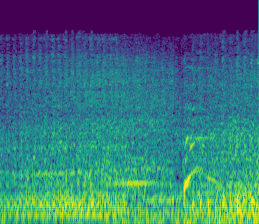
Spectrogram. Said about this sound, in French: Vous venez d'entendre le bruit du moteur d'un des cartes du karting de l'essai. Ouh, c'est moi qui pilote. Un kart, c'est une voiture à rare le sol.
